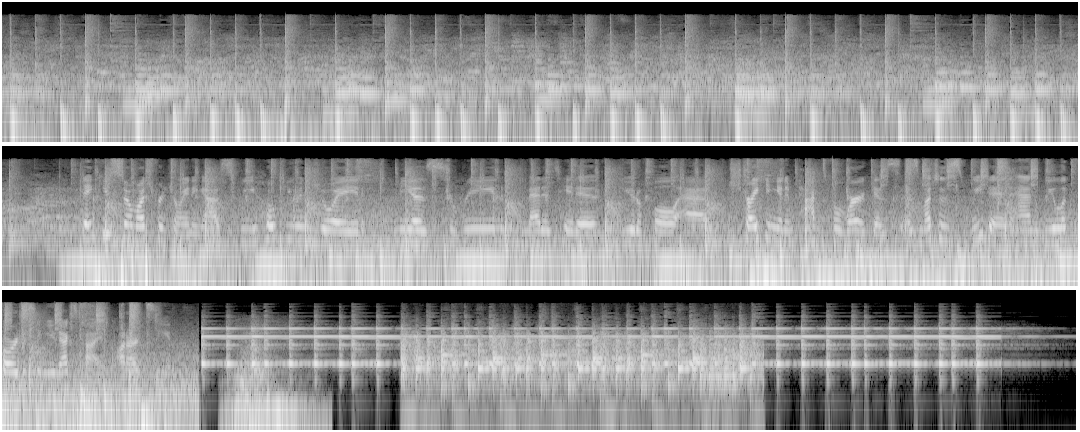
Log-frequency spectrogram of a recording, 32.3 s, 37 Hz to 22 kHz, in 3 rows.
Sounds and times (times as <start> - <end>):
Speech: 10.8 - 23.3
Wood block: 23.8 - 31.6.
